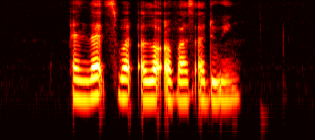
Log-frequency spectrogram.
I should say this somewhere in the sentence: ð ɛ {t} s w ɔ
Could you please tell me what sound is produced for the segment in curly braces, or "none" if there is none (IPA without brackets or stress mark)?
t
